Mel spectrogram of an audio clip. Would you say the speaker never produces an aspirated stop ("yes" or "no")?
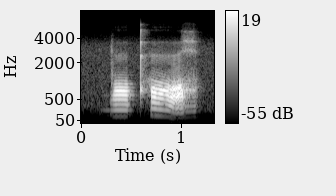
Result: no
